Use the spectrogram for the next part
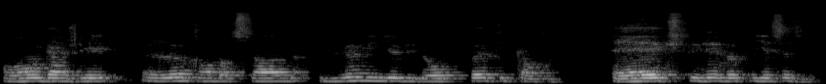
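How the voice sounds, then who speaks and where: A man leading a yoga class, giving slow, calm breathing and posture cues step by step. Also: fairly high pitch. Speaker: yoga teacher. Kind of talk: guided yoga instruction. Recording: very echoey room, distant mic.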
